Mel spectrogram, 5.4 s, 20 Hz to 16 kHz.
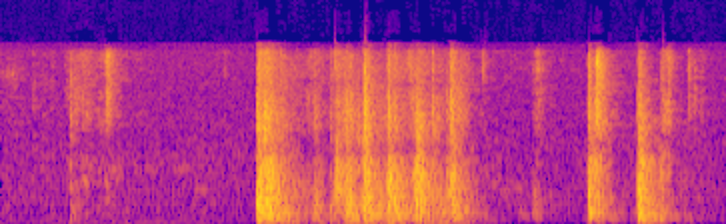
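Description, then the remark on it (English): A deer leaping over another car in a driveway and crashing into the side of a 2007 Chevy Silverado pickup truck: a sudden loud burst of thudding, rattling metal impacts, a brief pause, then two more sharp bangs. “That sound, if you didn't see it like we did, is the sound of a deer leaping over another car in the driveway and crashing into the side of that pickup truck.”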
